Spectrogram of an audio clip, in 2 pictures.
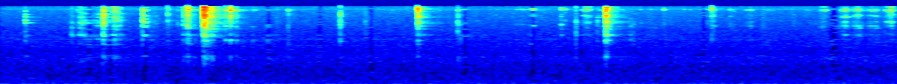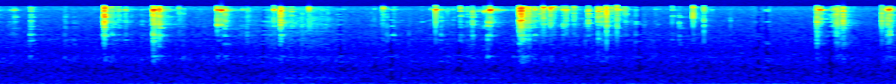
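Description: A bundle of thin, bronze-colored metal curtain rings, hollow hoops with clip hooks, is held in both hands and knocked together with fingertips and nails. Soft, scattered clinks and light jangles ring out bright and very short against a quiet, hissy background.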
